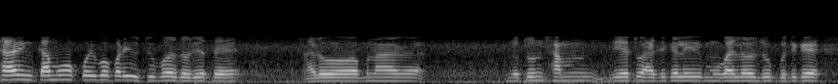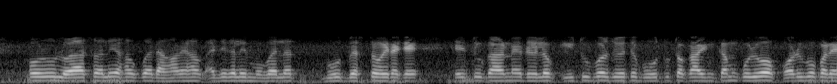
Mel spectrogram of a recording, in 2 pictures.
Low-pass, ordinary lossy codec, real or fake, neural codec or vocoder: 3.6 kHz; none; real; none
